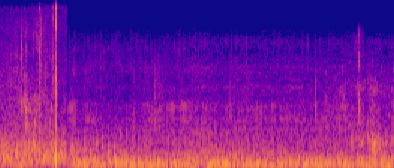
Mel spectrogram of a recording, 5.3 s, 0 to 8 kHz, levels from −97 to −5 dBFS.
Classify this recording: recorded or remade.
recorded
